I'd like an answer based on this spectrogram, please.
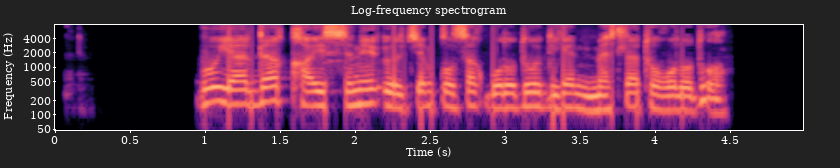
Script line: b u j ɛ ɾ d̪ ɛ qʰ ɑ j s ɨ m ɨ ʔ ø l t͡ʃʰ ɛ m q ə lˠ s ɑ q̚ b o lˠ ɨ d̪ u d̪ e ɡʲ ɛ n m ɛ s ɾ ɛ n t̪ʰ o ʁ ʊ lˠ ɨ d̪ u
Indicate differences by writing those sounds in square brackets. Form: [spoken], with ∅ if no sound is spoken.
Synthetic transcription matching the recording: b u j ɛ ɾ d̪ ɛ qʰ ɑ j s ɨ [n] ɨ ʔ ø l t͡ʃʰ ɛ m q ə lˠ s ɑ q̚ b o lˠ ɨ d̪ u d̪ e ɡʲ ɛ n m ɛ s [l] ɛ [∅] t̪ʰ o ʁ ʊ lˠ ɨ d̪ u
